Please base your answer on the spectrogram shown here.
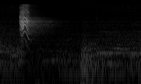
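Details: A female Red-winged Blackbird chick gives one sharp, high-pitched begging cheep, then a faint low murmur, during her first hand-feeding of egg mixture after she was found chirping alone without a parent for over an hour and a half on a bike path.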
